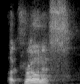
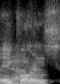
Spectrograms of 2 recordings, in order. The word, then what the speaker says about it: Acronis: Is it Is it Acronis or Acronis? Acronis. I thought Okay. Acronis. Not Acorns. Not Acornis. Not Cornies.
